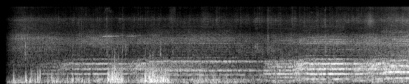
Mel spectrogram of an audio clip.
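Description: Voices chanting or singing in long held notes, growing louder in the second half, with two short rushes of noise about two and three seconds in.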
